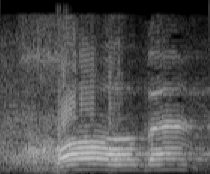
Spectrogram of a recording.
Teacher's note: Jadi ketika mengucapkan kho, ya, pangkal lidahnya naik. · Term: tafkhim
